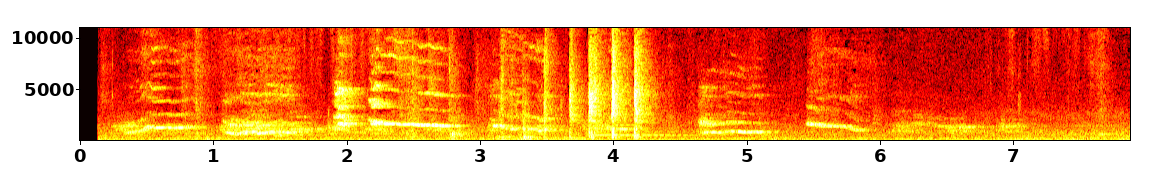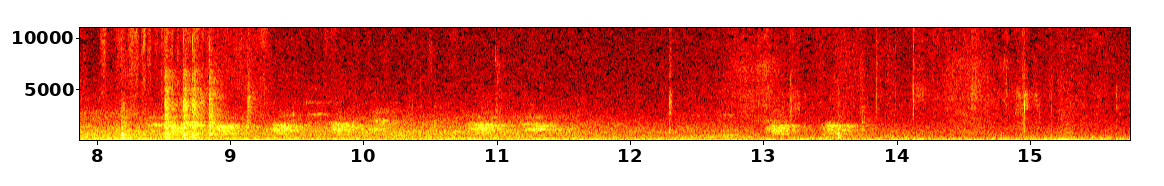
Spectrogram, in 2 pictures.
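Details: A Papillon puppy gives high thin whimpers and squeaky yelps in the first five seconds, followed by softer scattered squeaks and faint handling noise.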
